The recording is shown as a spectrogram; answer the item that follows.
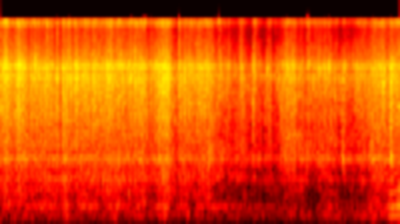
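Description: Black plastic bag crinkling and rustling as long beans are shaken out of it into a bucket, with the beans rustling against each other.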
